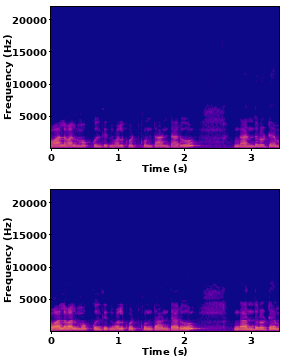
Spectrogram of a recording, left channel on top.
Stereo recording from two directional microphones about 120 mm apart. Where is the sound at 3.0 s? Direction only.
15° right (ahead or behind).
